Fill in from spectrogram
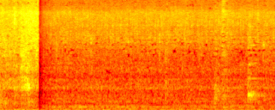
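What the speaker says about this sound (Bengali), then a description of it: "এবার বেগুনগুলো ভেজে নিচ্ছি।" Eggplant pieces frying in oil with a little salt, a steady close sizzle that holds evenly throughout after a brief louder burst at the start, with a few faint scraping touches and no voices.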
